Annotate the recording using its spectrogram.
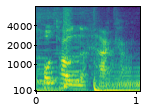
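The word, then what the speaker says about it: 火垂るの墓: However, let's take a closer look at the Japanese title, Hotaru no Haka, pronounced Hotaru no Haka.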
